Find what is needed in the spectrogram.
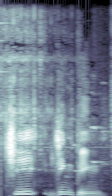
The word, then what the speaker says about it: Xi Jinping: Je pense que c'est le président Xi Jinping. – Attends un peu, fais attention comment tu prononces son nom. – J'avoue que je n'ai pas l'accent. – Son nom, c'est Xi Jinping.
